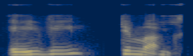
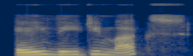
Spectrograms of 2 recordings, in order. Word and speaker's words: Avidemux: asked that very question the name comes from Avi which is audio video inter leave and the term demux so putting the two together it's AV demux for videographer Pros Avi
